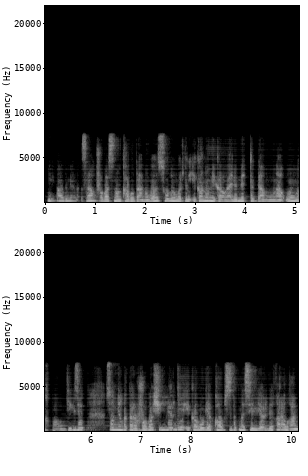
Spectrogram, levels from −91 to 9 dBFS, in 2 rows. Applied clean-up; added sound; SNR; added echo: neural mask model DeepFilterNet 3.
